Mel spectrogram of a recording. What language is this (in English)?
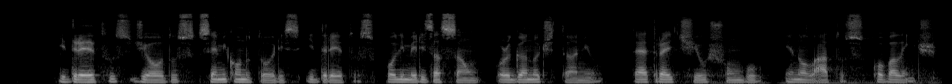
Portuguese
